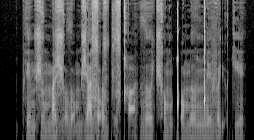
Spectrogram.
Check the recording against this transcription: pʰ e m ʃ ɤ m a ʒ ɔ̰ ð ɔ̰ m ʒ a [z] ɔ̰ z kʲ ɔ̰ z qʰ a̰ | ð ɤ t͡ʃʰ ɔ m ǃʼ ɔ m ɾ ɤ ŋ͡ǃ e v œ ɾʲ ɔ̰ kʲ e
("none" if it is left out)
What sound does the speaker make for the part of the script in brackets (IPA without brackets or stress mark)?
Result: z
